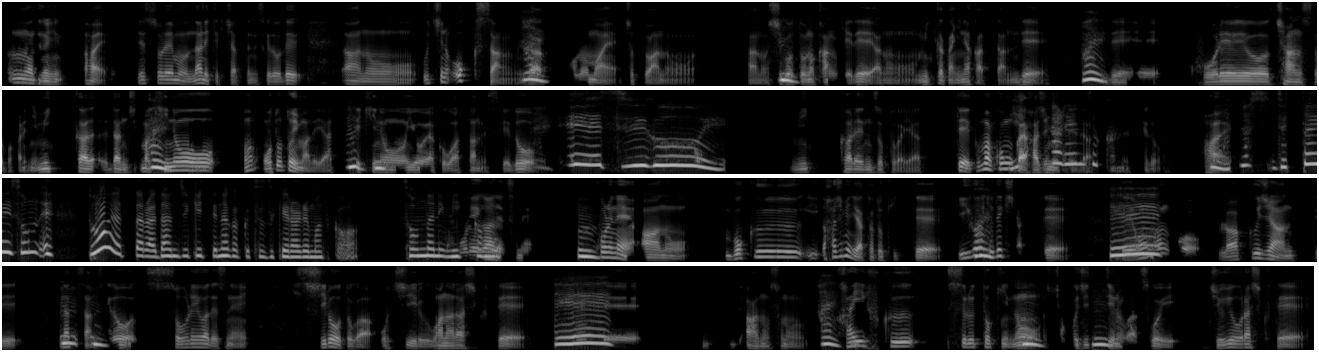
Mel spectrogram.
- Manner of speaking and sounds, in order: unintelligible speech
- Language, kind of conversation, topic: Japanese, podcast, 日常生活の中で自分にできる自然保護にはどんなことがありますか？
